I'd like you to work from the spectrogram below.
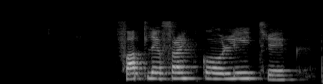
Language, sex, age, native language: Icelandic, male, 10, Icelandic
